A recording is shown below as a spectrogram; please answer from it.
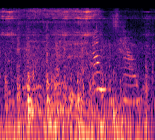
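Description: Carriage horse hooves clip-clop at a steady trot close by, with voices and street noise mixed in around them.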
